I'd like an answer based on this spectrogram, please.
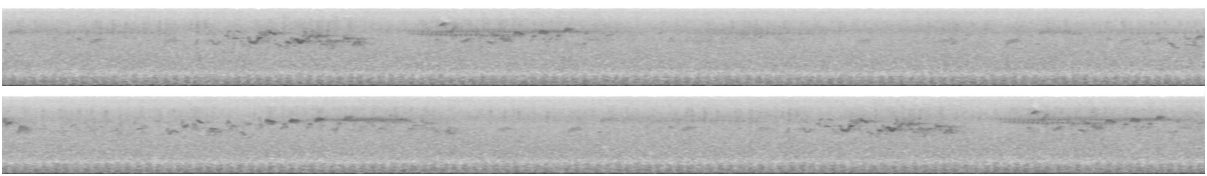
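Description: A steady bed of white noise, heaviest in the low end, with small birds chirping in short clusters every few seconds over it.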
